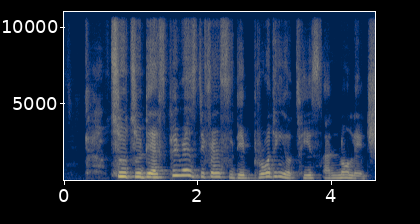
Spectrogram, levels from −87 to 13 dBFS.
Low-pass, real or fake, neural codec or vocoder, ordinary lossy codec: none; fake; vocoder, 22.05 kHz, 80 mel bands, WaveNeXt; none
